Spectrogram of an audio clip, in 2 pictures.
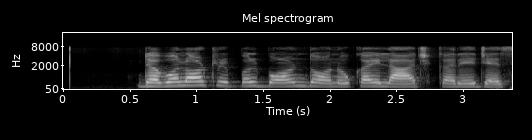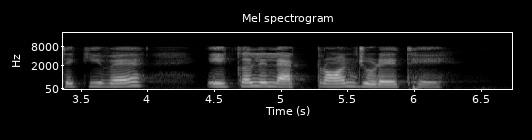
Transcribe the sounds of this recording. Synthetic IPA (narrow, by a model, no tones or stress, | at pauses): ɖɐbəlɔːɾʈɾɪpəlbɔːɾɳd̪ɔːnõkaɪlaːd͡ʒkɐɾed͡ʒɛːsekiʋɛɦ | iːkəlɪlɛːk̚ʈɾɔːnd͡ʒʊɽet̪ʰeː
